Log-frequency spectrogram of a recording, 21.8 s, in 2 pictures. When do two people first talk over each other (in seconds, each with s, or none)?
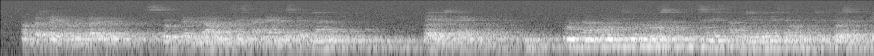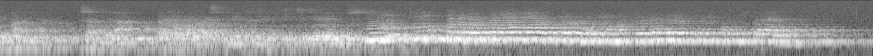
none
